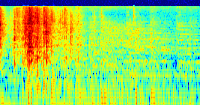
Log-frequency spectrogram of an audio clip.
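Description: Faint background music, with soft rustling of a foil booster pack and trading cards being handled in the first half second.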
